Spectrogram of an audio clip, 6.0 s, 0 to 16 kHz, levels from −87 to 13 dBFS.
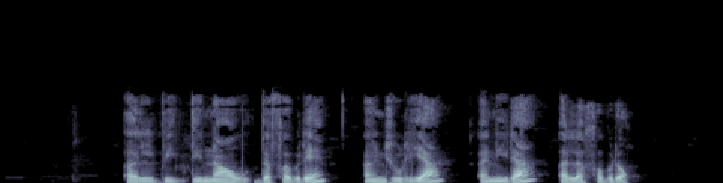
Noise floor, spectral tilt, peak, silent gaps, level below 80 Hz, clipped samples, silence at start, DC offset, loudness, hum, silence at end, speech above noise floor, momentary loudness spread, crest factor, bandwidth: -87 dBFS; -6.5 dB/octave; -2 dBFS; none; -54 dBFS; under 0.1%; 1.05 s; under 0.1%; -20 LUFS; none; 0.8 s; 69 dB; 8 LU; 18 dB; 8.2 kHz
